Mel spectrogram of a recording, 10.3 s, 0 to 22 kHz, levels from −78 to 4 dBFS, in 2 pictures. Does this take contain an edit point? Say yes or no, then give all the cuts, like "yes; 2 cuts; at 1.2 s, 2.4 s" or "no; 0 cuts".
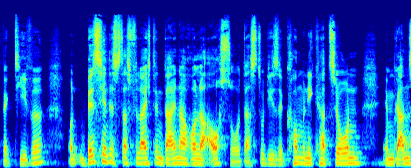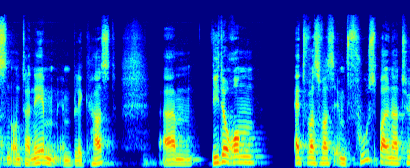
no; 0 cuts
